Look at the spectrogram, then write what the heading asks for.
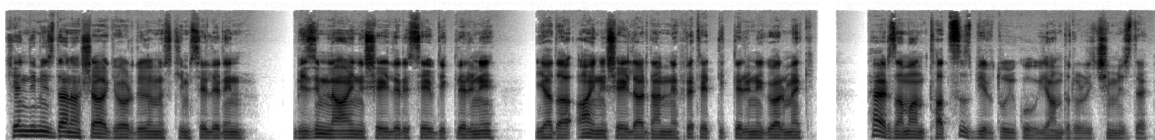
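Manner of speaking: plain reading voice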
